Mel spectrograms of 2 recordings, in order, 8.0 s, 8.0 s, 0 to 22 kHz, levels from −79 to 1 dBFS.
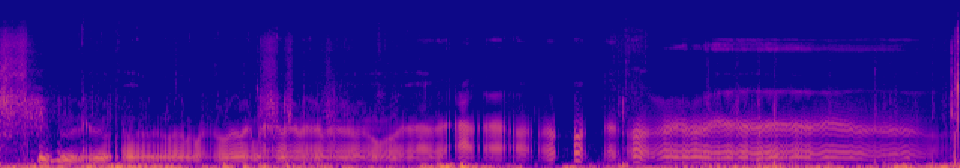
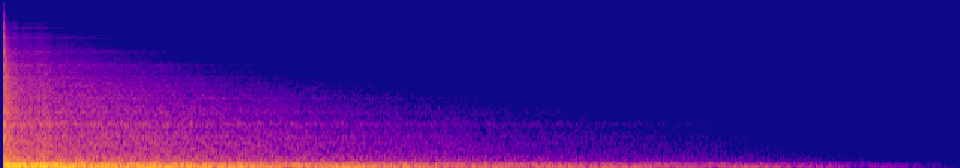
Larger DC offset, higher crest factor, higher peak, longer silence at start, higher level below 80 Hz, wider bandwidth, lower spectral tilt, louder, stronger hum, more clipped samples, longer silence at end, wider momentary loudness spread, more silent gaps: neither; about the same, 22 dB vs 18 dB; second, -12 dBFS vs -2 dBFS; about the same, 0 s vs 0 s; second, -36 dBFS vs -22 dBFS; about the same, 12 kHz vs 12 kHz; about the same, -5.5 dB/octave vs -6.5 dB/octave; second, -38 LUFS vs -21 LUFS; neither; neither; second, 0 s vs 1.6 s; second, 6 LU vs 25 LU; neither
